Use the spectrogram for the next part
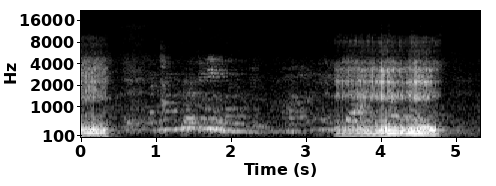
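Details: Comedic snoring: loud, rough inhaled snores with a rattling, buzzing quality, separated by quieter exhales.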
